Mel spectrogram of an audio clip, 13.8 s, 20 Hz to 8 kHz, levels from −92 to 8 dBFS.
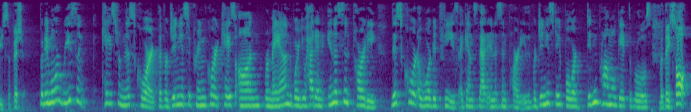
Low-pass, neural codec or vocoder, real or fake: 7.2 kHz; none; real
